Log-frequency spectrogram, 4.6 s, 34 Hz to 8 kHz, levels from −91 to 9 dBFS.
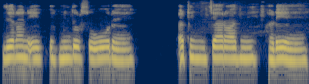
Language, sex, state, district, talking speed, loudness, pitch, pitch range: Rajasthani, female, Rajasthan, Churu, 140 wpm, -17 LUFS, 180 Hz, 175-190 Hz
